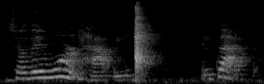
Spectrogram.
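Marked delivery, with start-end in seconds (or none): none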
